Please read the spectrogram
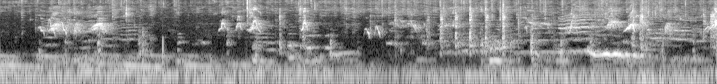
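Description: A flock of Muscovy ducks and a chicken pecking at mash on a stone slab: many quick clicks of bills striking feed and stone, mixed with short clucking calls from the birds.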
